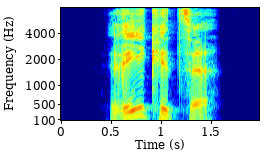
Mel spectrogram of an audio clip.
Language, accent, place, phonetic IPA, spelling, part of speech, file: German, Germany, Berlin, [ˈʁeːˌkɪt͡sə], Rehkitze, noun, De-Rehkitze.ogg
- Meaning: nominative/accusative/genitive plural of Rehkitz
